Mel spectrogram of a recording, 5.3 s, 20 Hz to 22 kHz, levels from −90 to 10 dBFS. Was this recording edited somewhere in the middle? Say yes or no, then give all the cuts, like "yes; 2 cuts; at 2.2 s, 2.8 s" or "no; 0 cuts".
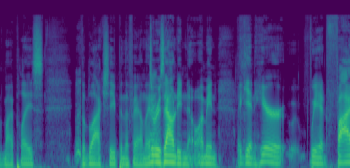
yes; 2 cuts; at 1.2 s, 2.3 s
